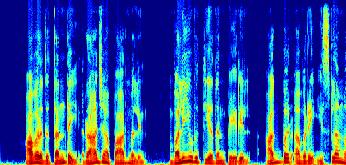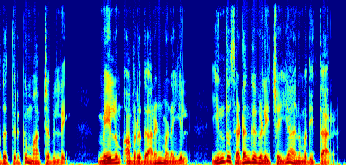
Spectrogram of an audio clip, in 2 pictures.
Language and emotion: Tamil, neutral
